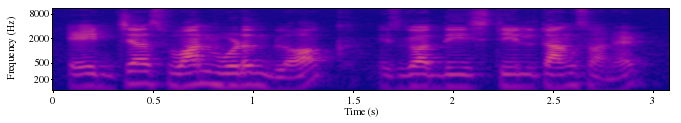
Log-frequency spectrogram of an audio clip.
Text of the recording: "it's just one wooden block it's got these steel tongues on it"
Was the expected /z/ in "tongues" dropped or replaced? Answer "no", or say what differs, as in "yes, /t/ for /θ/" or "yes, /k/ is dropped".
yes, /s/ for /z/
